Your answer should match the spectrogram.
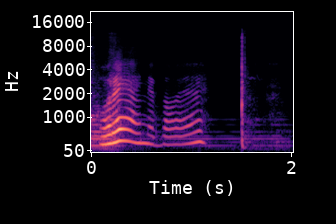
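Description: A woman's playful voiced cries, two calls that swoop up and down in pitch within the first second, with no words, as faint music fades out; a single sharp click comes about one and a half seconds in.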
